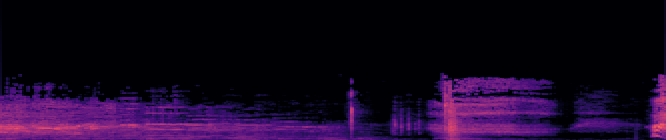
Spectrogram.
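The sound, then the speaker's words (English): A door rattles and clicks, then swings shut with a solid slam, followed a moment later by another sharp thump, over fading background bustle. “Lead them out the back door.”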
